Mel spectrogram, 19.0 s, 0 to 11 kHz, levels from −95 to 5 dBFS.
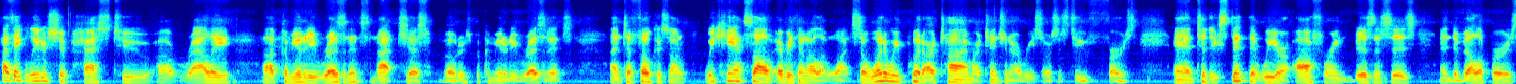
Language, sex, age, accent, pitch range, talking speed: English, male, 50-69, American, 90-125 Hz, 160 wpm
